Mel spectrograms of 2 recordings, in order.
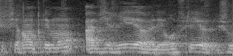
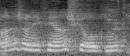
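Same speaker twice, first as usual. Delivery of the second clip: higher, louder mock complaint; complaining viewer; 5 semitones higher, 4 dB louder than usual. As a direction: lightly mimic a viewer coming to complain. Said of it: "C'est pas la peine de me dire". (imitation d'une abonnée qui se plaint)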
